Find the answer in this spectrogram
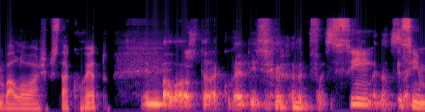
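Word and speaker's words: Embaló: acho que está correto em baló estará corretíssimo sim sim baló tem o acento no or Não há dúvida eh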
